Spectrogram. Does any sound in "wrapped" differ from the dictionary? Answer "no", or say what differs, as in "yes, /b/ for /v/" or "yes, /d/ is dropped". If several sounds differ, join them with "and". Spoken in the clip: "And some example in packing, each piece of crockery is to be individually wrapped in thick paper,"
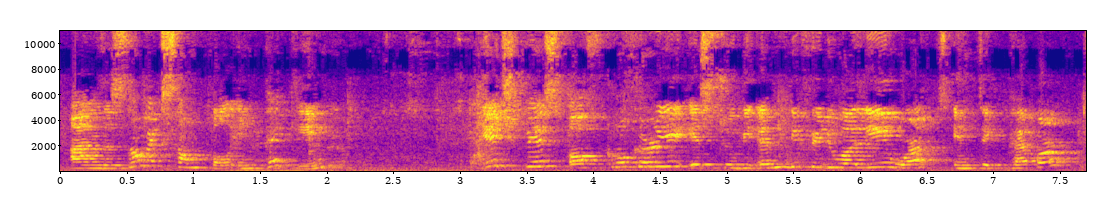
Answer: yes, /w/ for /ɹ/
